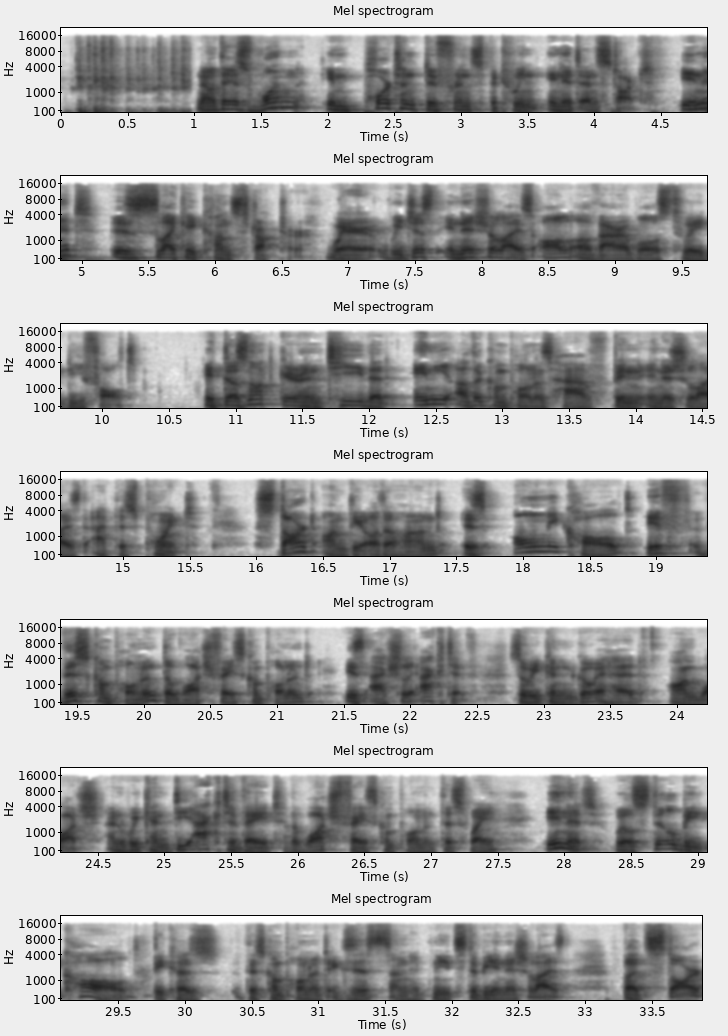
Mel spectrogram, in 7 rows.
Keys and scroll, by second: 0.0-1.4 typing.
